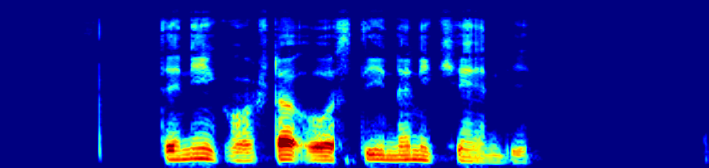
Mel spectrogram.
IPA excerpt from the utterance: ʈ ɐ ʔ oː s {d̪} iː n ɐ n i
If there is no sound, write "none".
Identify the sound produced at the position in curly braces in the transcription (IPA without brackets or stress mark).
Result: t̪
